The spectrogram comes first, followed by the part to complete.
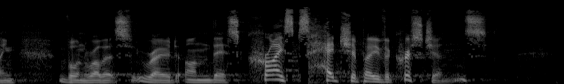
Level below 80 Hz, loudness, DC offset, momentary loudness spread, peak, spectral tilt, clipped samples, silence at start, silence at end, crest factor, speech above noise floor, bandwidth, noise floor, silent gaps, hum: -70 dBFS; -36 LUFS; under 0.1%; 11 LU; -16 dBFS; -2.5 dB/octave; under 0.1%; 0 s; 0.75 s; 22 dB; 28 dB; 16.5 kHz; -66 dBFS; none; none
